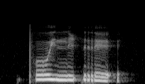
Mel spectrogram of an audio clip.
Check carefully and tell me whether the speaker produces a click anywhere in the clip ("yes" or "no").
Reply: no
